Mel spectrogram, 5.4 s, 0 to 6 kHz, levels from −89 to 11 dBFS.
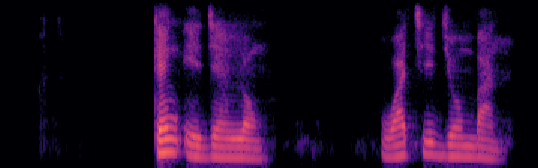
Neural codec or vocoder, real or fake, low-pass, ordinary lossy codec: codec, 16 kHz in and 24 kHz out, 1 kbps, XY-Tokenizer; fake; 5.4 kHz; Opus, 24 kbps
